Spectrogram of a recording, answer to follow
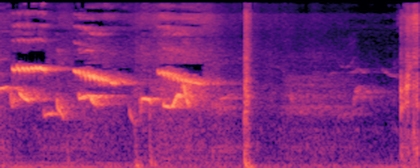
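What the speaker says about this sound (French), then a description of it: "Putain, les oiseaux ils se réveillent." Several birds chirp and tweet at dawn, bright repeated calls fairly near, with a brief sharp knock partway through.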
